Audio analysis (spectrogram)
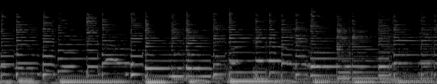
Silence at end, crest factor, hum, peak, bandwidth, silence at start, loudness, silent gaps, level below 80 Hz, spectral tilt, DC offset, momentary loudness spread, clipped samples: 0 s; 16 dB; none; -18 dBFS; 15 kHz; 0 s; -34 LUFS; none; -44 dBFS; -6 dB/octave; under 0.1%; 4 LU; under 0.1%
